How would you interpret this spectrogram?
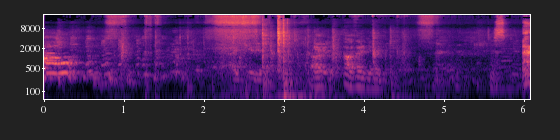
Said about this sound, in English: I just realized the door opens into me.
